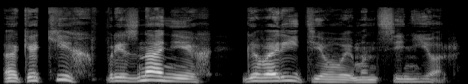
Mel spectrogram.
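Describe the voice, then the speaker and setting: Feeble, sly dying Jesuit voiced by a male reader, slow half-whispered words, dry close sound. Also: mid-range voice, expressive, a bit bright, husky, dry recording, pitched above the performer's own voice, full character voice. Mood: weakly mocking. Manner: weak, halting, ironic, half-whispered. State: feverish and exhausted. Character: gravely ill, cunning, mocking male Jesuit.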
